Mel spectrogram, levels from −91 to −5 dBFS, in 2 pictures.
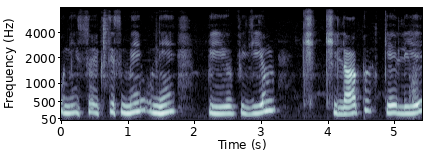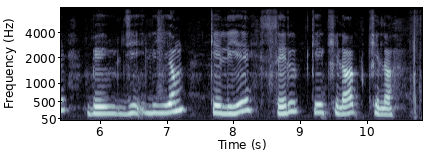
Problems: background sounds at intervals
